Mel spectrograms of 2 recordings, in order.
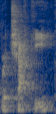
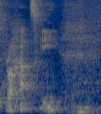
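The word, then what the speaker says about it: Brachacki: was born in poland and his surname is pronounced hatsuki not brachaki which is how it's spelled on the page but it's brahatsky and he was involved in the second world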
